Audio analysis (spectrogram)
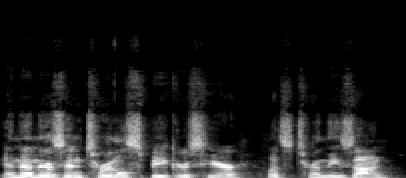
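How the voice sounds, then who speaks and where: A man's voice: fairly high pitch, animated, moderate pace. A man giving a casual hands-on equipment demo, explaining things informally and thinking aloud as he goes. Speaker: vintage audio hobbyist presenter. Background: music playing.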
